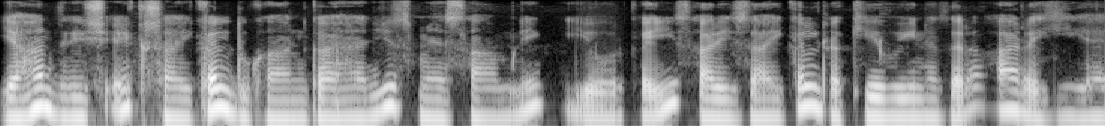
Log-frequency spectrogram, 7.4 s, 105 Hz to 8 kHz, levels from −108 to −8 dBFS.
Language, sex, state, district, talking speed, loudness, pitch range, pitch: Hindi, male, Jharkhand, Ranchi, 165 wpm, -22 LUFS, 130-180 Hz, 135 Hz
